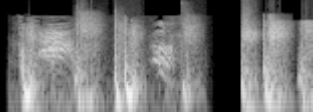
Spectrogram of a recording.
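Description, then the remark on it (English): A rapid series of punchy whack sound effects, about six sharp impacts in quick succession with a brief pause midway, loud with no voices. “Now imagine getting punched in the face one time by each person on this godforsaken planet.”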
